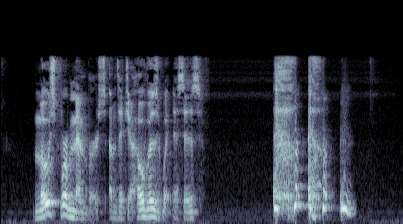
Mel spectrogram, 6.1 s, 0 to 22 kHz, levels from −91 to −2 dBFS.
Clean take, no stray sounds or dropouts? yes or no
no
